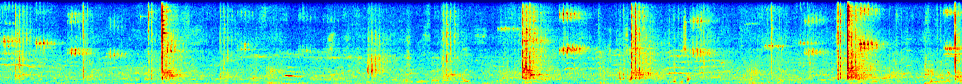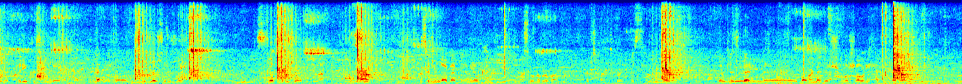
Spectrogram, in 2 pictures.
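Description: A squash ball smacks sharply against the walls and rackets in a quick rally.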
